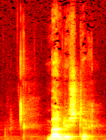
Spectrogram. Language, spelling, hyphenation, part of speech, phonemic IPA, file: Dutch, baluster, ba‧lus‧ter, noun, /ˌbaː.lys.ˈtɛr/, Nl-baluster.ogg
- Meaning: baluster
